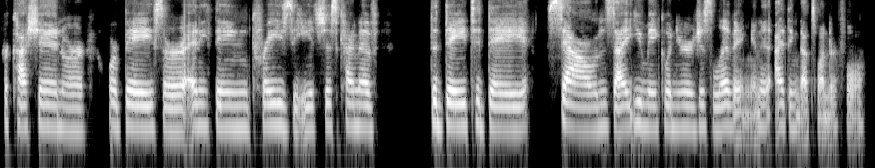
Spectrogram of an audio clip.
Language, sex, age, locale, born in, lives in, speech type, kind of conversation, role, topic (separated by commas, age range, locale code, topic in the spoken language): English, female, 20-24, en-US, United States, United States, conversation, unstructured, none, When you unplug for an hour, what offline ritual makes you feel most grounded, and why?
